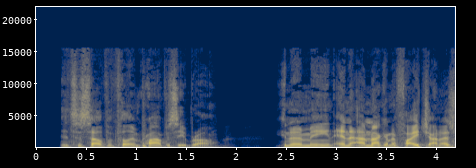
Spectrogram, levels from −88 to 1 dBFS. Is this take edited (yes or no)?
no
